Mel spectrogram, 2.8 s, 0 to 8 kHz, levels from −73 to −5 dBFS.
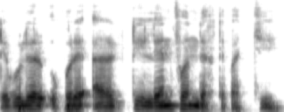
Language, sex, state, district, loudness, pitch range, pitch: Bengali, male, Assam, Hailakandi, -16 LUFS, 90-100 Hz, 95 Hz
